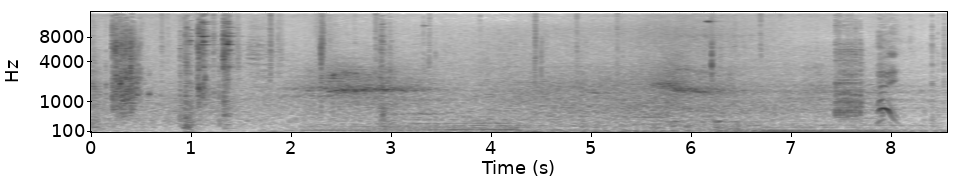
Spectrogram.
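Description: Close by, a car rolls up and idles with a low engine rumble, framed by door and handling clunks and a rising motor swell, and voices come in briefly near the end.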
